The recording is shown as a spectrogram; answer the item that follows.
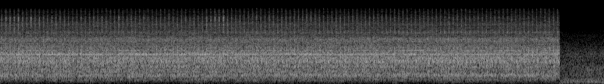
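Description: Film projector sound effect: a steady mechanical running clatter with a thin hiss, playing under a countdown-leader transition and cutting off abruptly about five and a half seconds in.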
